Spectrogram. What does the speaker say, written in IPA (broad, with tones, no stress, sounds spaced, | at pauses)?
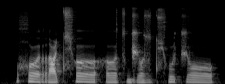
χʷ ɤ˦˨ r ɑ˨ t͡ɕʰ ɤː˦˨ h ɤː˨ t͡s d͡ʒ o˨ z t͡ɕʰ u˦ t͡ʃ oː˦˨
